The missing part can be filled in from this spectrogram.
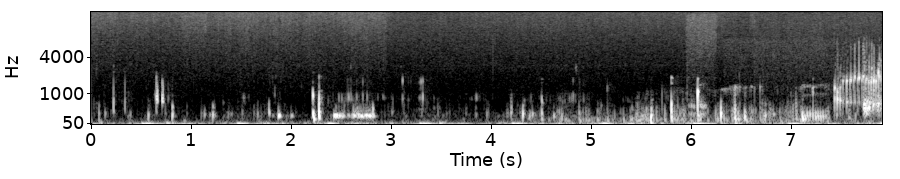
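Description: Low, irregular gurgling and rumbling with bubbling bursts, building louder toward the end: ordinary stomach growling from gas and fluid moving through the gut.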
